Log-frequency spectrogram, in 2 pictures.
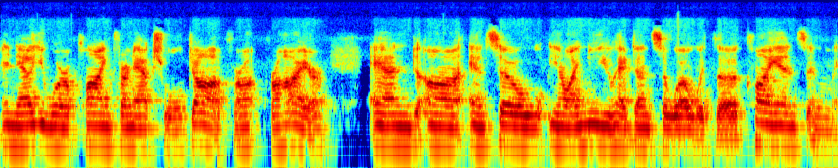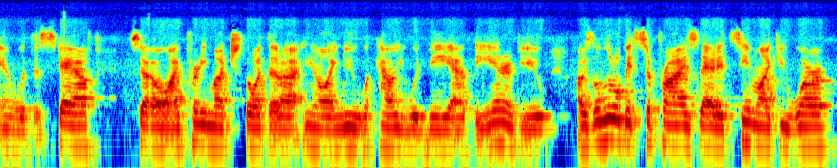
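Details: Adult woman speaking; no speech disorder.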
